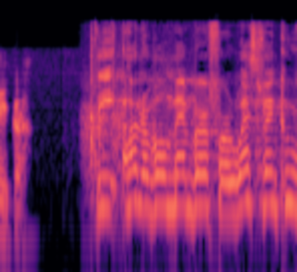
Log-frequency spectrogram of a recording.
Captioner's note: speaking Alternate Language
